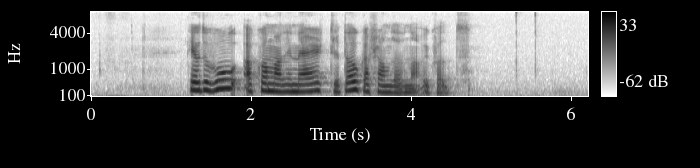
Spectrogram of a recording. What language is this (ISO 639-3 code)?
fao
